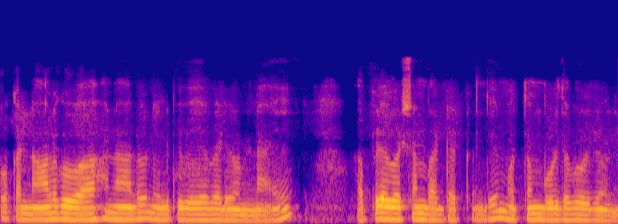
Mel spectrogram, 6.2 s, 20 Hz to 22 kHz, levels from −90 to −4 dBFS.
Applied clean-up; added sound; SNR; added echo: neural mask model Resemble Enhance denoiser.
